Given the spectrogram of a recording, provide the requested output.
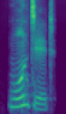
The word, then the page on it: wonted: Indian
